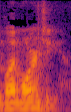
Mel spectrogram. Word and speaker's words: Glenmorangie: my favorite sweeter whiskies it's easy to remember to how to pronounce the name because it says orange sort of in the name it actually says orangey didn't the guy say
